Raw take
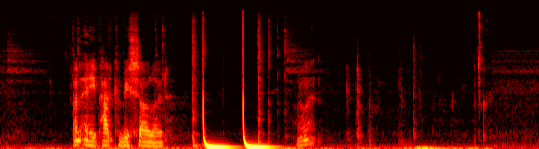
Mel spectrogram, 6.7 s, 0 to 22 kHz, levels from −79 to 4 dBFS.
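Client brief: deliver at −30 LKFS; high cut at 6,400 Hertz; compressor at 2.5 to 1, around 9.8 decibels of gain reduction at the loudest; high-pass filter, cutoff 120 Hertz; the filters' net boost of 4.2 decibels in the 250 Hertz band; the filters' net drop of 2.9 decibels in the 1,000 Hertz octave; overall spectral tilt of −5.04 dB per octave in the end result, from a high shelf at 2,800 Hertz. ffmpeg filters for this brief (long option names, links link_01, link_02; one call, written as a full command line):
ffmpeg -i in.wav -af "highpass=120,lowpass=6400,equalizer=frequency=250:width_type=o:gain=6,equalizer=frequency=1000:width_type=o:gain=-5.5,highshelf=frequency=2800:gain=7.5,acompressor=threshold=-28dB:ratio=2.5,volume=2dB" out.wav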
